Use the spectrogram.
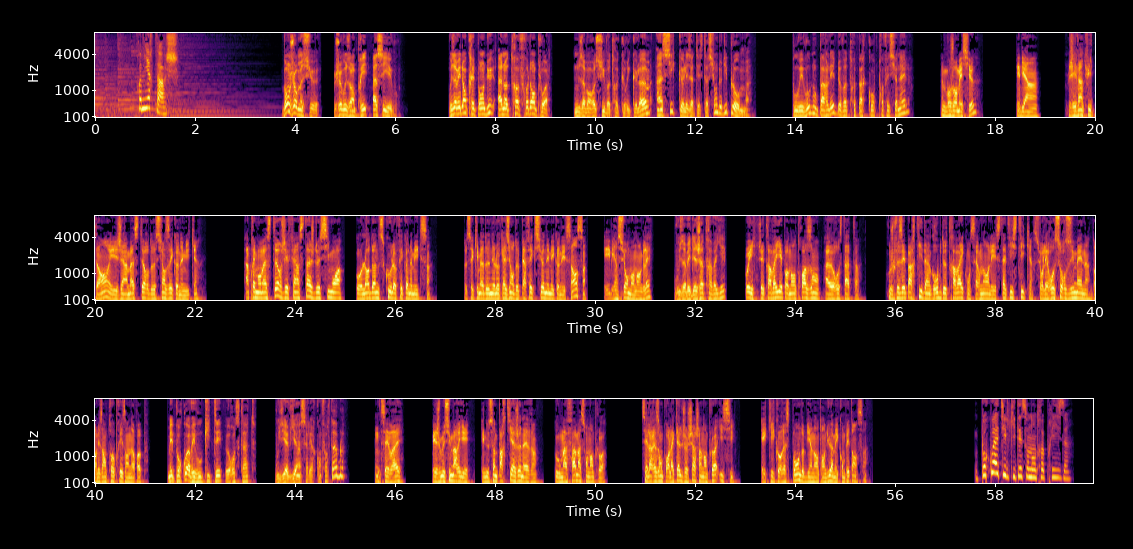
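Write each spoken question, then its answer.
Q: Pourquoi a-t-il quitté son entreprise ?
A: Parce qu'il s'est marié et est parti à Genève, où sa femme travaille.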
